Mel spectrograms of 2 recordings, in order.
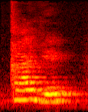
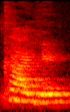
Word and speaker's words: calle: But in this instance, for example, when you have the word street, calle, the accent is on the next to the last syllable, which happens to be the first syllable because it's only two syllables.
